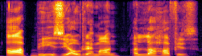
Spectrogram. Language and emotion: Urdu, neutral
